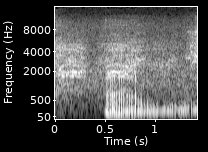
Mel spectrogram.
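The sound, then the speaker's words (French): In a large South American aviary, after a brief moment of faint background chatter, a loud, raspy parrot squawk breaks in and holds for about a second, harsh and buzzy, trailing off at the end. “Euh, les habitudes de ces oiseaux ne sont, pas les mêmes euh, du matin au soir, et, on l'apprend ici dans, dans, la grande volaire sud-américaine”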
